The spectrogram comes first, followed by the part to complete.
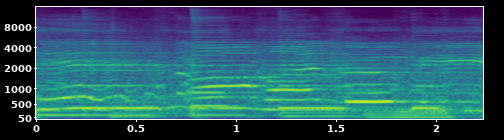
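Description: A woman singing a melody with an acoustic guitar accompanying her, live.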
